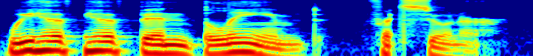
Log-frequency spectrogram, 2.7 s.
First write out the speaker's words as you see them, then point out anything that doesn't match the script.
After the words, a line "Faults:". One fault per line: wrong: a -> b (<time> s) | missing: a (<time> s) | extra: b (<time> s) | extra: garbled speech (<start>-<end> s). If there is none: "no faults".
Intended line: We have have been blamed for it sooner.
We have have been blamed for it sooner.
Faults:
no faults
